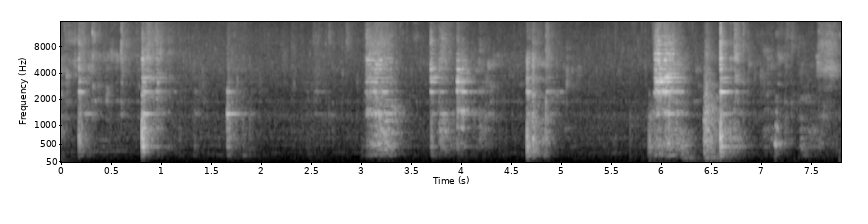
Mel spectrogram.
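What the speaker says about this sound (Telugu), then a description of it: "రెండు పచ్చిమిరకాయలు వేసుకున్నానా కలిపేస్తున్నాను వాటిని" A spoon or spatula stirs green chillies into a curry in a metal pan, giving irregular scraping clanks with a light sizzle between them, close and fairly clear, with no talk.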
